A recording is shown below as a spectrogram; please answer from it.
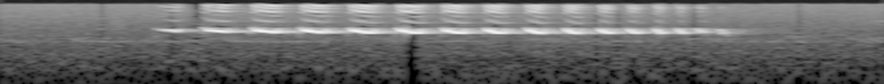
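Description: Bicolored Antvireo giving a fast, even series of about fifteen high notes over two seconds, slightly slowing and fading at the end; quiet background otherwise.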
